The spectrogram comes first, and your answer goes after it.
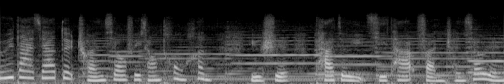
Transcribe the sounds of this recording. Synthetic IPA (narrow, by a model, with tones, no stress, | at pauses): y˧˥t̪a˥˩t͡ɕja˥t̪we˥˩ɪʈ͡ʂʰwa˧˥nɕjɑ˥ʊfe˥ɪʈ͡ʂʰɑ˧˥ŋt̪ʰʊ˥˧ŋxə˥˩n | y˧˥ʂɻ̩˥˩ | t̪ʰa˥t͡ɕjo˥˩ʊi˨˩t͡ɕʰi˧˥t̪ʰa˥fa˨˩nʈ͡ʂʰwa˧˥nɕjɑ˥ʊɻə˧˥n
